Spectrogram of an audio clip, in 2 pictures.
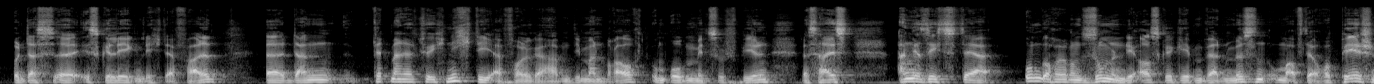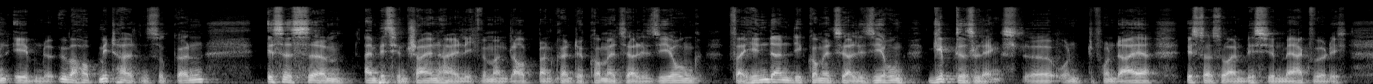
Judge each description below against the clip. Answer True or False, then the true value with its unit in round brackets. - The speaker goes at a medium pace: True (140 wpm)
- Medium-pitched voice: False (90 Hz)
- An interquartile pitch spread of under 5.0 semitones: False (5.5 semitones)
